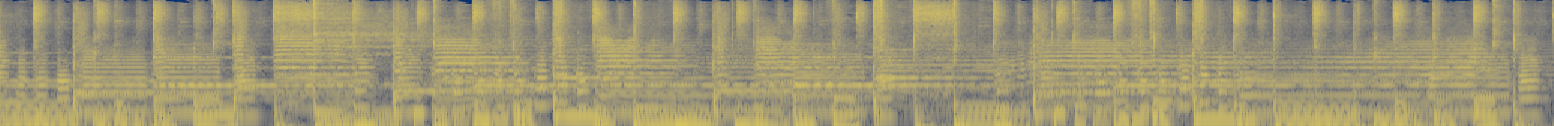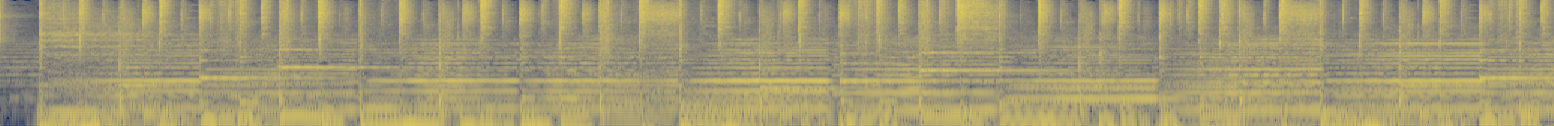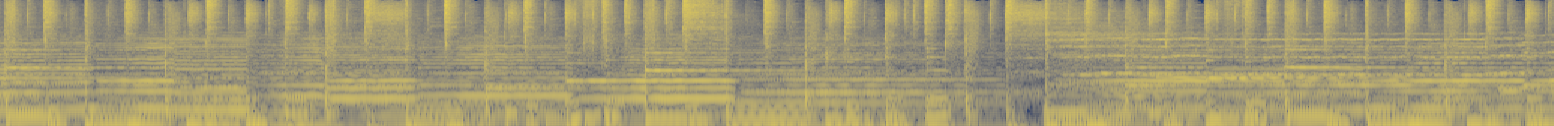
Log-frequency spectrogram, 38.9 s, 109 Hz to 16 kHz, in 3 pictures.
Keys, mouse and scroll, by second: 0.9-7.1 drag, 8.5 a, 8.7 a, 9.3 Tab, 9.7 a, 9.9 a, 12.5 click, 13.2 click, 15.8 click, 17.5-18.2 drag, 18.2 a, 18.5 a, 23.2 click, 29.5-30.9 drag, 30.9-34.0 middle drag, 34.7-37.8 middle drag.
